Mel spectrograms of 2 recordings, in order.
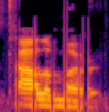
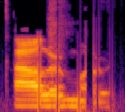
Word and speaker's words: Kyler Murray: Say the man name right. It's Kyler Murray. Say it right, Kyler Murray.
